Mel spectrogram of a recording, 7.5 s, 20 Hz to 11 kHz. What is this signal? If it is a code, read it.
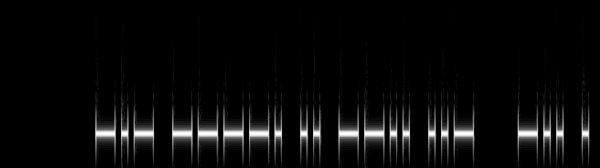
Morse code, heard as a keyed tone, about 15 wpm, 700 Hz. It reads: K9IZU DE
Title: USA Callsign DE Callsign - 5 Characters - 15wpm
